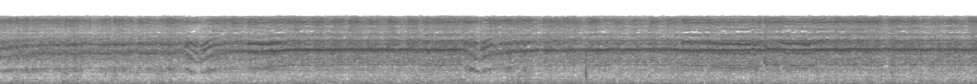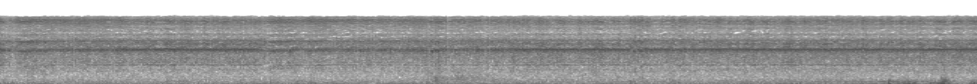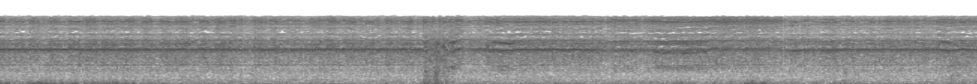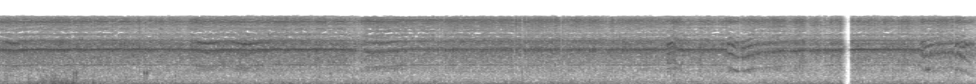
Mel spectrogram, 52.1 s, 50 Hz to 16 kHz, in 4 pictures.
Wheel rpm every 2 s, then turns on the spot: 190, 210, 220, 220, 220, 230, 230, 230, 230, 240, 230, 240, 230, 230, 230, 240, 230, 220, 230, 230, 230, 230, 230, 230, 210, 190.
none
